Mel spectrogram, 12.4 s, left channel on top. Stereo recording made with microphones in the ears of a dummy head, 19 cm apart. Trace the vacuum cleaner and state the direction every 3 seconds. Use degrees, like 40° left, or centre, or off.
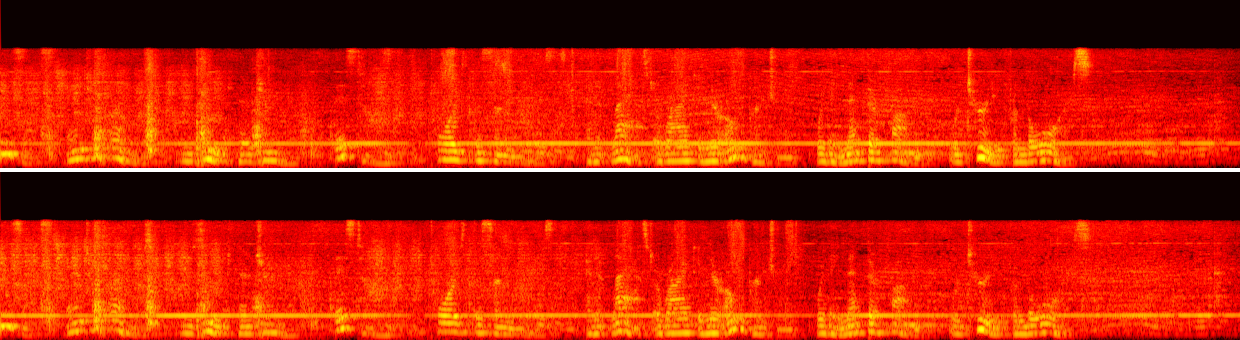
60° right, 20° right, 30° left, 30° right.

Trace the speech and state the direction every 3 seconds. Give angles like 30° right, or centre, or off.
50° right, 40° right, 10° right, 20° left.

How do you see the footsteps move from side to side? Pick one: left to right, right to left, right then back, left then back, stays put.
left then back.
